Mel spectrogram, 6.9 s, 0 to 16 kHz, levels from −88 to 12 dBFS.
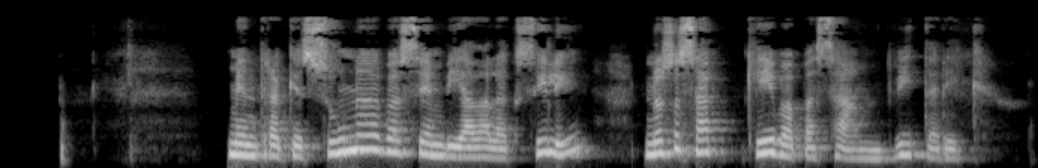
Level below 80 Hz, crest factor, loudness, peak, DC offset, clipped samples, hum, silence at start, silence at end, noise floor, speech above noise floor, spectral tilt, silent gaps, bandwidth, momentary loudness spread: -64 dBFS; 16 dB; -16 LUFS; 0 dBFS; under 0.1%; under 0.1%; none; 0.4 s; 0.35 s; -53 dBFS; 37 dB; -3.5 dB/octave; none; 11.5 kHz; 13 LU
